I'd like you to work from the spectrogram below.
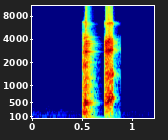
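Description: Two quick hiccups in close succession, sharp and near, isolated in an otherwise silent moment.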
